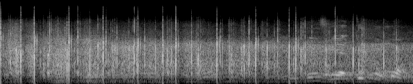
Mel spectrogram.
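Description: An audience at a Goshen Praise gospel music gathering breaks into sustained applause, many hands clapping sharply and irregularly at close range, with voices mixed in beneath the clapping.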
